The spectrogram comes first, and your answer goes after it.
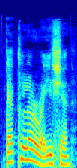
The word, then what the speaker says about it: declaration: 자, 소리가 declaration. 동사일 땐 declare 이러지만, 명사가 되면 길어져서 강세를 두 번 찍기 때문에 declaration 이렇게 소리가 나고요.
